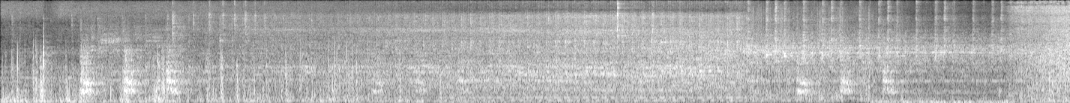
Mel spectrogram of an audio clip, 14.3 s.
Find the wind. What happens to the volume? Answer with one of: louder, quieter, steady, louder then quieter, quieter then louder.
quieter.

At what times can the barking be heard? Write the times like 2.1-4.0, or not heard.
1.1-2.5, 5.0-6.3, 10.6-12.1.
